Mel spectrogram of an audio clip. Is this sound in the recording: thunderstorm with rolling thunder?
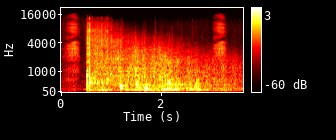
yes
